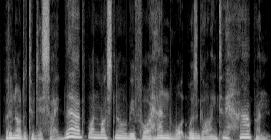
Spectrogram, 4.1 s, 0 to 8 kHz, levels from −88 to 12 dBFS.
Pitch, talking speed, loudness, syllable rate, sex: 125 Hz, 220 wpm, -16 LUFS, 5.9 syllables/s, male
